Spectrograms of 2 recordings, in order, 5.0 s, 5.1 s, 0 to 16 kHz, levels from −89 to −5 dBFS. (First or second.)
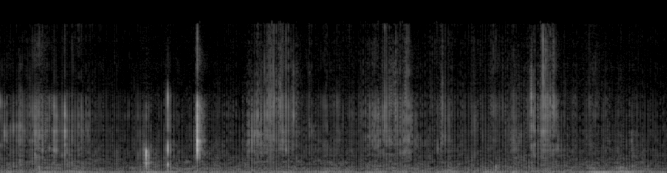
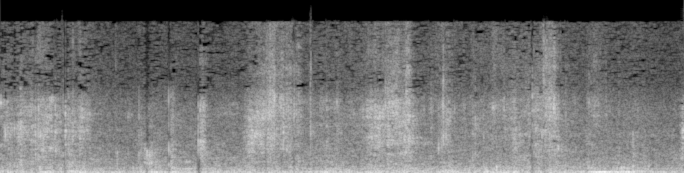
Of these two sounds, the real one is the second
